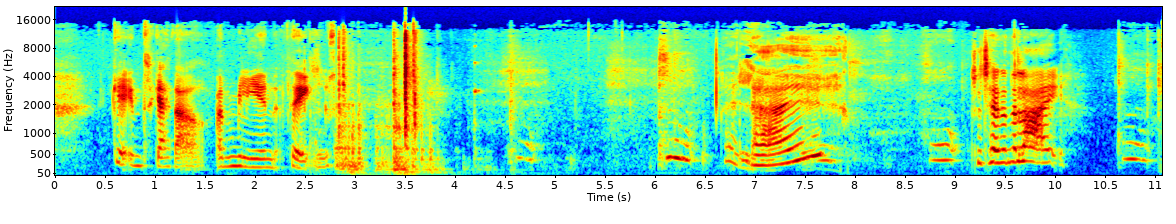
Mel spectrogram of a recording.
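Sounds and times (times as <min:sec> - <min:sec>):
door thud: 0:02.6 - 0:04.2.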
